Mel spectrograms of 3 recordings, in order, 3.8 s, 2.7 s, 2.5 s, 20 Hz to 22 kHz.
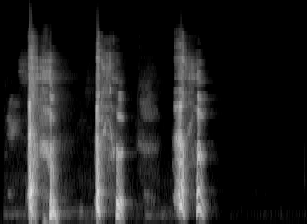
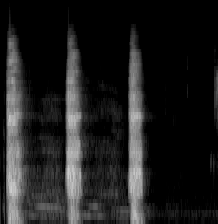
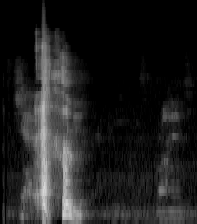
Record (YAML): three_cough_length: 3.8 s
three_cough_amplitude: 32768
three_cough_signal_mean_std_ratio: 0.3
exhalation_length: 2.7 s
exhalation_amplitude: 31064
exhalation_signal_mean_std_ratio: 0.33
cough_length: 2.5 s
cough_amplitude: 32768
cough_signal_mean_std_ratio: 0.26
survey_phase: beta (2021-08-13 to 2022-03-07)
age: 45-64
gender: Male
wearing_mask: 'No'
symptom_none: true
smoker_status: Never smoked
respiratory_condition_asthma: false
respiratory_condition_other: false
recruitment_source: REACT
submission_delay: 2 days
covid_test_result: Negative
covid_test_method: RT-qPCR
influenza_a_test_result: Unknown/Void
influenza_b_test_result: Unknown/Void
